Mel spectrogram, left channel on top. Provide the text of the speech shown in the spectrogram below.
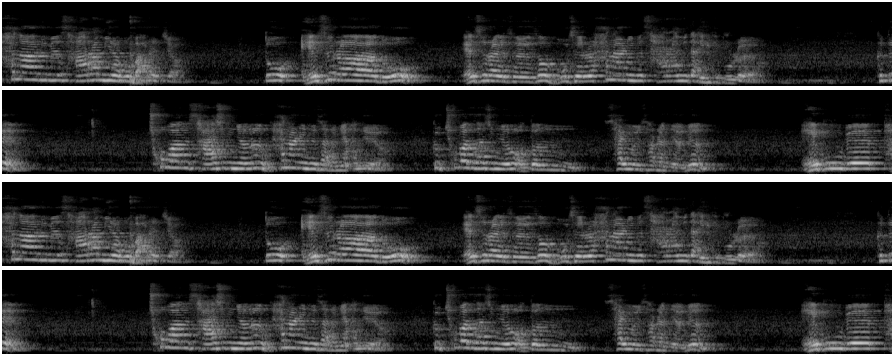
사람이라고 말했죠. 또 에스라에서 모세를 하나님의 사람이다 이렇게 불러요. 근데 초반 40년은 하나님의 사람이 아니에요. 그 초반 40년은 어떤 삶을 살았냐면 애굽의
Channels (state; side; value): identical; both; correlation 1.00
